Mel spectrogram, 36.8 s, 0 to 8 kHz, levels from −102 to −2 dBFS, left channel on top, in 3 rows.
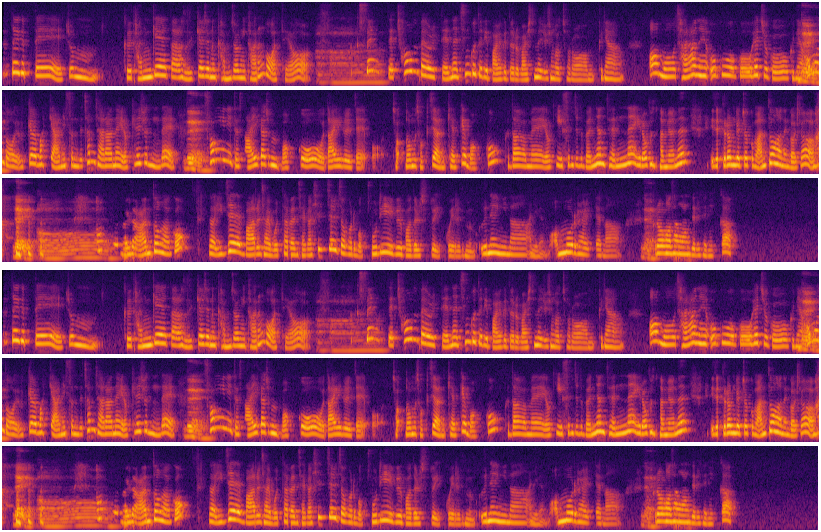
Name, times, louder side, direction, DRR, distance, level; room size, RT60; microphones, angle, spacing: voice 1, 0.1-1.5 1.9-4.9 5.3-9.3 9.7-14.8 15.4-24.7 25.6-27.2 27.6-33.8 34.3-35.4, equal, ahead, 0.4 m, -23 dB
voice 2, 4.7-5.7 11.9-12.3 15.0-15.4 24.7-26.2 34.1-34.3, left 1 dB, 25° left, 4.1 m, -29 dB
9.7 x 7.6 x 2.6 m
head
